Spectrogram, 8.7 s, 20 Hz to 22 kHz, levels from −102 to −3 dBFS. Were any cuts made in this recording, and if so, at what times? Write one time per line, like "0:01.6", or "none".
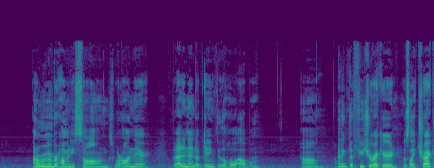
none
